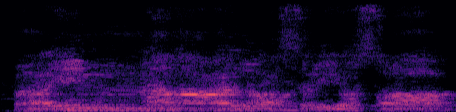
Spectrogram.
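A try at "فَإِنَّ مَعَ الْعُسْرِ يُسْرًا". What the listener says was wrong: Kesalahan orang Indo, sinnya dikolkolah. Usri. Enggak, salah. Sinnya ingat, rokhawah. Ma'al usri.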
